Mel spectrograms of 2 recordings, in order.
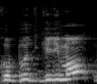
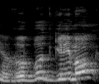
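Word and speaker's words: Roboute Guilliman: name of the Primarch looks and sounds extremely French, so that's why I'm pronouncing it that way. Rebut Guillemot, I'm always pronouncing it that way in my mind as well.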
